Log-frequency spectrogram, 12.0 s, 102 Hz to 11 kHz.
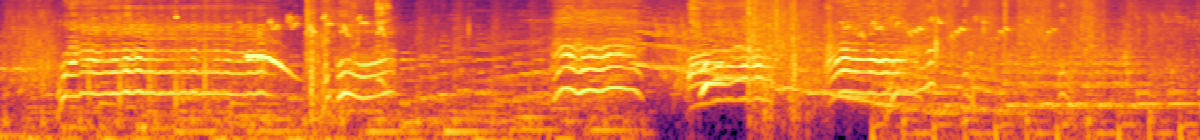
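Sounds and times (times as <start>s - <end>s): background music: 0.0s - 12.0s
wavering vocal sound: 0.6s - 4.0s, 5.5s - 11.2s
cartoon character crying out: 5.5s - 9.4s.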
